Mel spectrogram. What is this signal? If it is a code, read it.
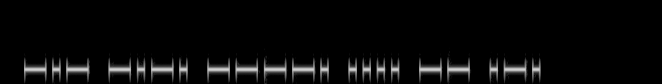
Morse code, heard as a keyed tone, about 17 wpm, 700 Hz. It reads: KC9HMR
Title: USA Callsign DE Callsign 17wpm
